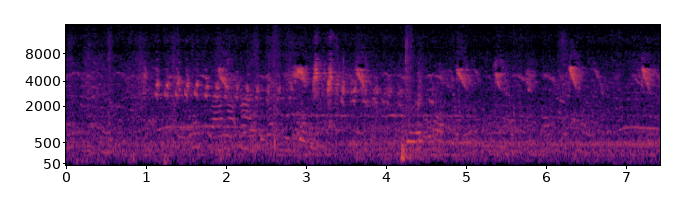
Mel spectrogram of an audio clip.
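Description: Wild birds calling: a string of short, high, down-slurred chirps repeated about once a second, with bursts of rapid trilled notes in the first half.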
